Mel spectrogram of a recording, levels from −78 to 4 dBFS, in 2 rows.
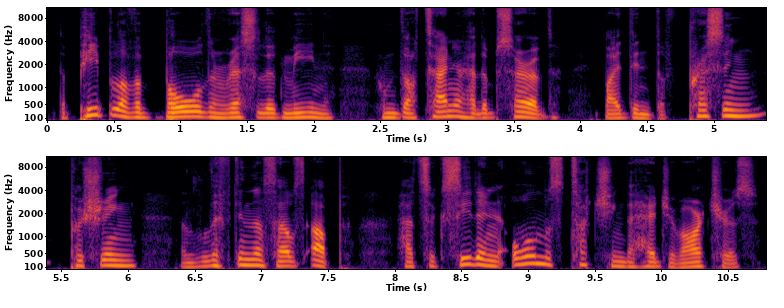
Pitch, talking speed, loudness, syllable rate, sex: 140 Hz, 165 wpm, -20 LUFS, 5.4 syllables/s, male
